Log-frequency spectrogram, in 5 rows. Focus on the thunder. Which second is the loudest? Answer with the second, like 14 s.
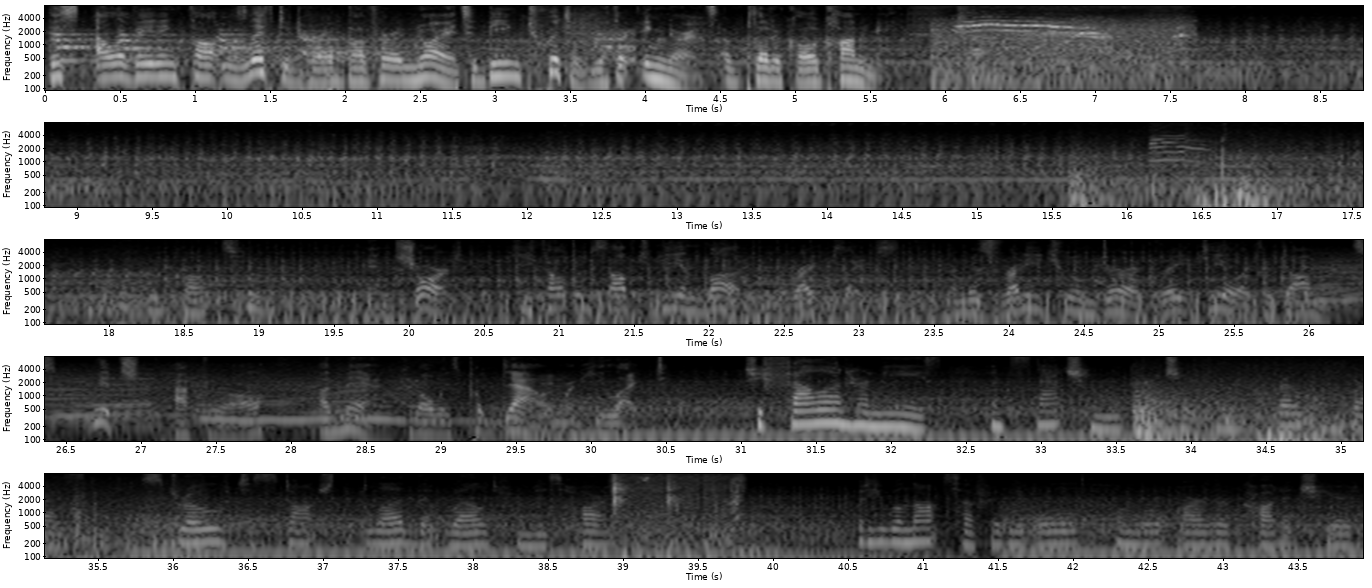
34 s.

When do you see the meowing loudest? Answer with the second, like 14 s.
7 s.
